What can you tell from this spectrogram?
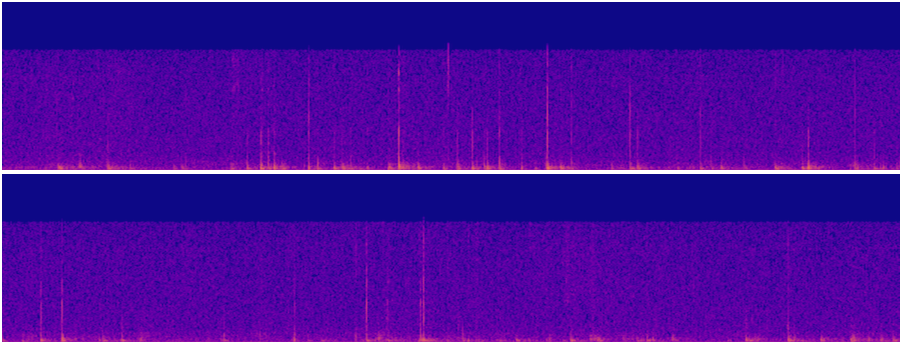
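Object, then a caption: Small glass candle jar filled with wax. A small wax-filled glass jar candle with a glass lid, standing on a table, is tapped with long nails and fingertips. Irregular bursts of quiet, quick taps come, each a dull low-mid knock with a bright click on top. Every tap dies away almost at once.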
